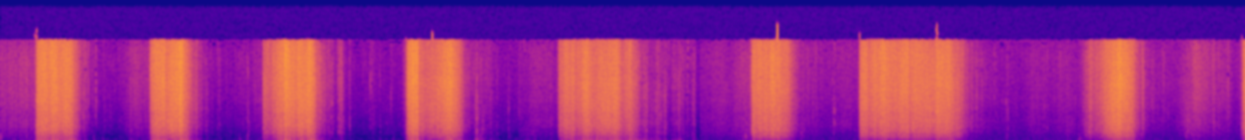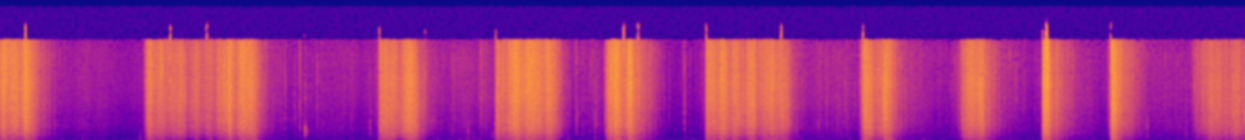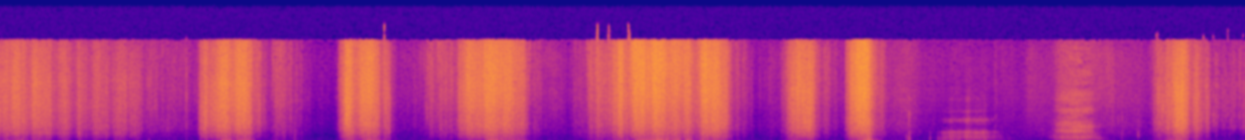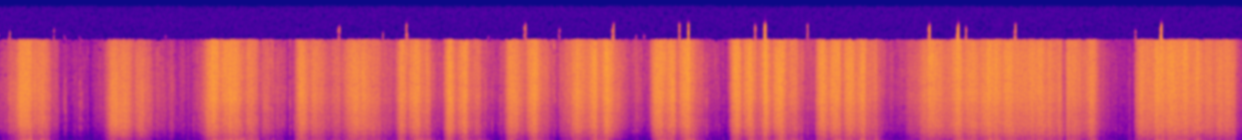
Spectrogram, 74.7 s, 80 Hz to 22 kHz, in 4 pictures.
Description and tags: PLANT FOLIAGE RUSTLE FOLEY MOVES
Recorded for an animation foley session using a Neumann TLM103 and a plastic synthetic plant.
BUSH, FOLEY, FOLIAGE, GARDEN, LEAF, LEAVES, MOVES, NEUMANN, OUTDOORS, OUTSIDE, PLANT, SFX, SPOTFX, TLM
